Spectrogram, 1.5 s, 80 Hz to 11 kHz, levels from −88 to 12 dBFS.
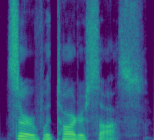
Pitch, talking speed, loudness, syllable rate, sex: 190 Hz, 155 wpm, -18 LUFS, 5.2 syllables/s, female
